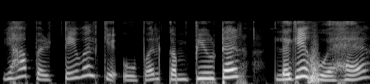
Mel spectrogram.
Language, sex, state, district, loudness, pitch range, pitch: Hindi, female, Himachal Pradesh, Shimla, -17 LUFS, 220-325 Hz, 245 Hz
